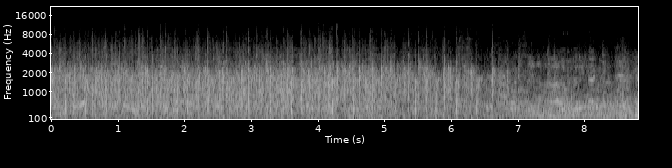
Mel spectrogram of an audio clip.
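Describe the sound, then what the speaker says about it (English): Banquet audience at a sports hall of fame dinner breaking into a sustained round of applause, dense steady clapping throughout with a murmur of crowd voices mixed in. "I'd like them all to stand up and give them a round of applause."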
